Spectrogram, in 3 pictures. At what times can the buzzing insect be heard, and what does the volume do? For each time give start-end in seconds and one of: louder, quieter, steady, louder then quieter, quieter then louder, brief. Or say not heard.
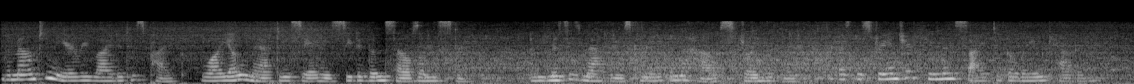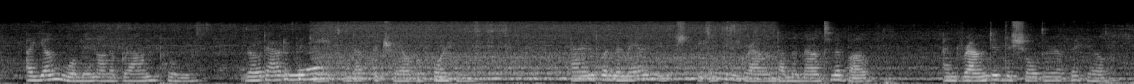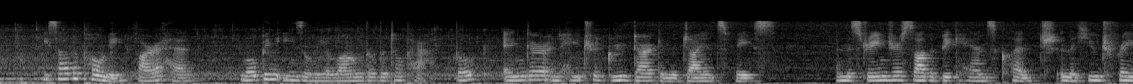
14.1-28.6 quieter.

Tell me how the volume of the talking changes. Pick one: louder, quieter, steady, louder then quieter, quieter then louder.
steady.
